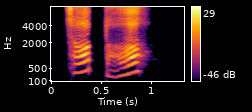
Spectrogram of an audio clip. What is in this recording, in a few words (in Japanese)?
"chottoo", reaction, voice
